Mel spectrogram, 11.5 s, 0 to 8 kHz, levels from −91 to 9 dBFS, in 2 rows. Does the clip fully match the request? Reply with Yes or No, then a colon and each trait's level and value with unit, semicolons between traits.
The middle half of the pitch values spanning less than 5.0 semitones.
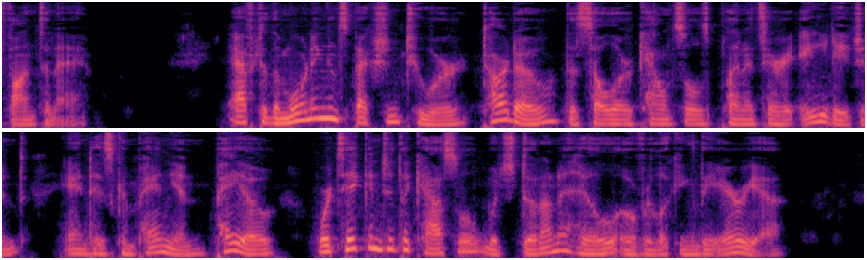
No: wide, 5.4 semitones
